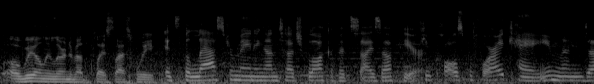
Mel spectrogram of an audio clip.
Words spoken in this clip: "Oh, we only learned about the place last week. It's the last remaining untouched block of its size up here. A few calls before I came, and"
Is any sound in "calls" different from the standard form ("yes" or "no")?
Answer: no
